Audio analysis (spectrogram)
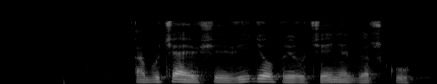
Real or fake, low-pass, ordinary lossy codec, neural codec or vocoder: real; none; none; none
